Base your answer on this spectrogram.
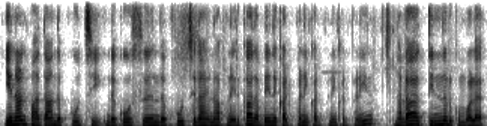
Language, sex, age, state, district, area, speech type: Tamil, female, 18-30, Tamil Nadu, Thanjavur, rural, spontaneous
